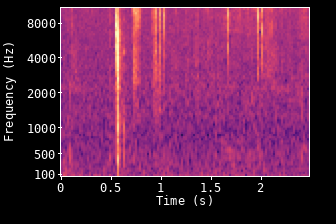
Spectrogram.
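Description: Small handling sounds of fingers working a strip of paper washi tape: one sharp click about half a second in, a softer click and rustle right after, and a couple of faint ticks near the end.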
